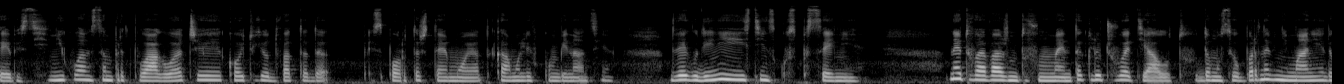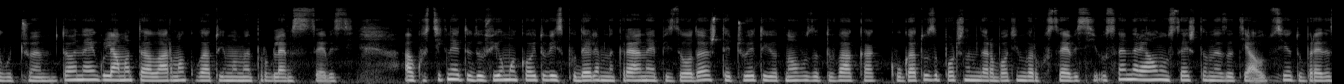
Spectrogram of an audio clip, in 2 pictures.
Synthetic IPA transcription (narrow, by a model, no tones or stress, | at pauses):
ɛbɛsi̥nʲikʊɡənɛsɤmpɾɛt̪̚polˠaɡəlˠət͡ʃɛkɔjt̪ʊɡiod̪vat̪əd̪ɐ | ɛspɔɾt̪əʃt̪ɛːmɔjət̪kamoʊlifkombinat̪sijə | d̪vɛɡod̪iniɛist̪insko̥spɐ̥sɛniɛ | nɛt̪ovaɛvaʒnot̪ofmomɛnt̪əklʲut͡ʃʊvoɛt̪ʲa̰lˠot̪o̥d̪ɐmʊsɛobɤɾnɛvnimaniɛd̪ɐɡot͡ʃuɛmt̪ɔɛnajɡolʲamət̪əːlˠaɾməkoɡat̪oimɐmɛpɾoblɛmsə̥sːɛ̰bɛsi̥ | ɐkost̪iɡnɛt̪ɛd̪ofilˠməkɔjt̪ʊvispod̪ɛlʲɐmnɐkɾajənɐɛpizɔd̪əʃt̪ɛt͡ʃuɛt̪ɛiot̪nɔvʊzɐt̪ovakakːoɡat̪ozɐpɔt͡ʃnɐmd̪ɐɾɐbɔt̪imvəɾxʊ̥sɛbɛsiosvɛnɾɛalˠnoːsɛʃt̪ɐnɛzɐt̪ʲja̰lˠo̰t̪osiɛd̪obɾɛd̪ɐ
